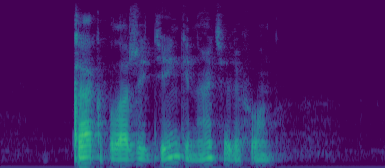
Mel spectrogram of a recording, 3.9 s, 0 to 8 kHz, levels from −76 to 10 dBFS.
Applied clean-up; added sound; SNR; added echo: none; none; none; reverberation time 0.5 s.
